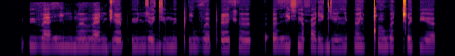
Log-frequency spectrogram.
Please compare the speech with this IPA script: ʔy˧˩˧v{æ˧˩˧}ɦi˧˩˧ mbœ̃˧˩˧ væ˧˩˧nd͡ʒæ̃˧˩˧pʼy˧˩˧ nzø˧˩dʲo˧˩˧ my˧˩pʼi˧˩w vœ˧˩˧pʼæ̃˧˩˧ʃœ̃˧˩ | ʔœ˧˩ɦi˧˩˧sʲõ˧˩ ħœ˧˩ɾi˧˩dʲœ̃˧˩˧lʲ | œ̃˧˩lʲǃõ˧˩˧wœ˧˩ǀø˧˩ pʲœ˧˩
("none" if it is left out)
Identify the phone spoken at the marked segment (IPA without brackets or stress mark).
æ˧˩˧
